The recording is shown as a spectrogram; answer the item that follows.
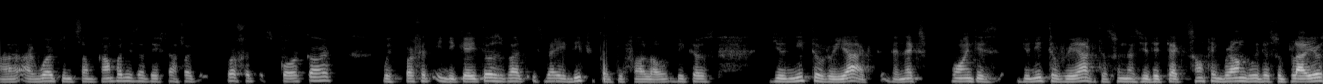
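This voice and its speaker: The pace is fairly quick. The intonation is monotone and flat. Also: man, fairly high pitch for a man. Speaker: supply chain author and presenter. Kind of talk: webinar presentation. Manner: fast.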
